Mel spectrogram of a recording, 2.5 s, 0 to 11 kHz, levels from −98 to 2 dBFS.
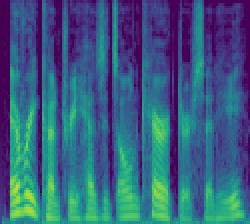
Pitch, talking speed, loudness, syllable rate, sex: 130 Hz, 190 wpm, -20 LUFS, 5.7 syllables/s, male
